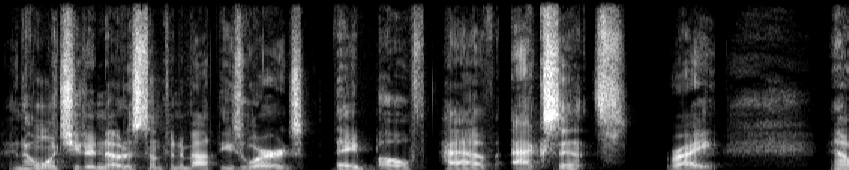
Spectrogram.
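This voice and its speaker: A man gives a relaxed Spanish lesson at a mid pitch. He talks to the learner directly and keeps asking "okay?" He slows down to say each Spanish example carefully. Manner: casual teaching, frequent "okay?" check-ins; speaks Spanish example phrases slowly and clearly. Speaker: Spanish tutor. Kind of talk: explaining Spanish grammar to learners.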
